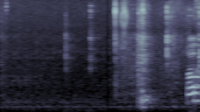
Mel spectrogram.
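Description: Quiet room with a few faint clicks. About a second in the sound changes abruptly to short clicks and brief handling and rustling noises.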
